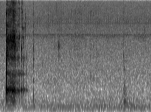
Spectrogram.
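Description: A man's single short, loud burp near the start, lasting about a third of a second. A faint click follows near the end.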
